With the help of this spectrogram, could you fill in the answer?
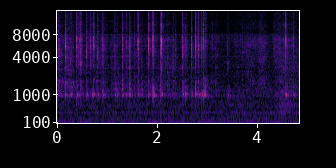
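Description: Fingernails tap quickly on the side slats of a large, open, triangular wooden Triforce frame. The result is a fast, uneven run of dry, clicky taps with a faint ringing tone near 1 kHz and bright edges. Each tap dies away almost at once over a steady low hum.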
